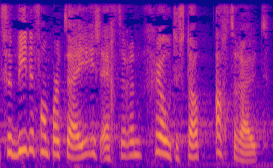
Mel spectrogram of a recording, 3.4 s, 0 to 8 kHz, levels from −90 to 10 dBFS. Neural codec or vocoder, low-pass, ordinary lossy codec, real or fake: none; 7.2 kHz; none; real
